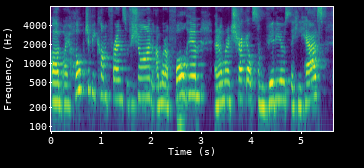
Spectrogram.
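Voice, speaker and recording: Over noticeable background noise, a woman with a high pitch talks at a fairly quick pace with ordinary pitch variation. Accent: American. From United States. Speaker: vlogger. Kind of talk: casual video message. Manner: halting, many fillers.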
